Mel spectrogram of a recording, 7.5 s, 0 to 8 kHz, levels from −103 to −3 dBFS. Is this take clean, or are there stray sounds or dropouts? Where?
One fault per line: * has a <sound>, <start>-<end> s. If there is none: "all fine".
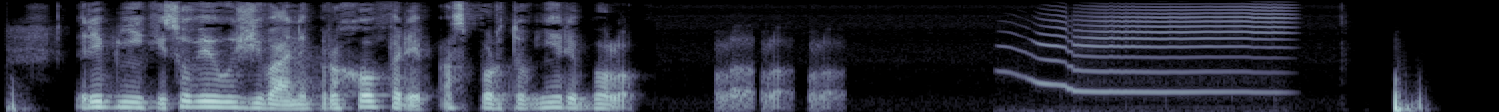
* has a laugh, 3.6-4.2 s
* has a squeak, 5.0-6.5 s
